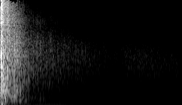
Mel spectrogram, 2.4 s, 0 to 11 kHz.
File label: Ak47 Sngl Shot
